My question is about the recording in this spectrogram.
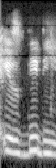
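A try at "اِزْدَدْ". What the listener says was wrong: Isdid. Matikan huruf terakhir. Yazdidu. Izdid.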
